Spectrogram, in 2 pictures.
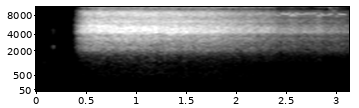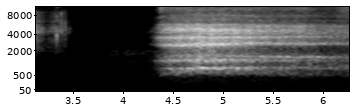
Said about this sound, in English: Anywhere we notice tension, extinguishing the tension on the inhales. Okay, so here we go. Breathing up from the earth into the lower belly.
